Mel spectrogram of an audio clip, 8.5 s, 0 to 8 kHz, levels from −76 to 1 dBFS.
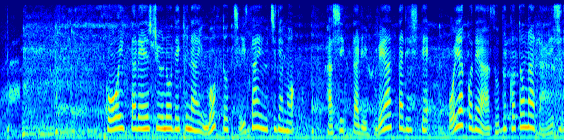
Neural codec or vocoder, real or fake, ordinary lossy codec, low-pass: codec, 16 kHz, 8 kbps, FunCodec, trained on LibriTTS, 25 frames a second; fake; none; 7.2 kHz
